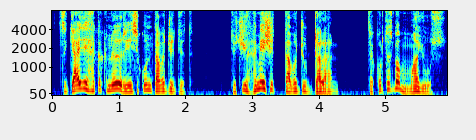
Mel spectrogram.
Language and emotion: Kashmiri, angry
